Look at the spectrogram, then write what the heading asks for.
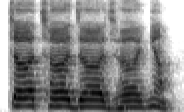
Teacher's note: फिर क के लिए कंठ में होगा, फिर तालु के लिए जो जिह्वा का मध्य का जो भाग है, वो भाग उठकर तालु को स्पर्श करता है, उससे च छ ज झ ञ, ये ध्वनियां वहां से उच्चारित होती हैं।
